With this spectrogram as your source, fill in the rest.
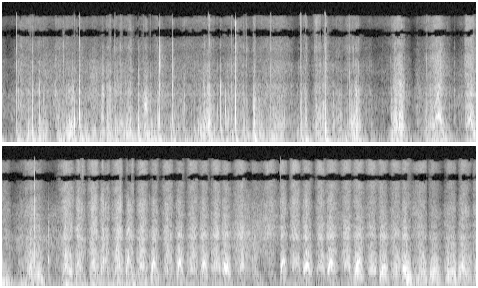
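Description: Long nails and fingertips rub and scratch across blue denim jeans laid flat, working over the back and front pocket areas. The result is a steady, dense run of soft, rough scraping and brushing strokes with a bright fabric hiss. Later, the strokes settle into a quicker, rhythmic scratching pattern.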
